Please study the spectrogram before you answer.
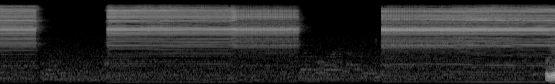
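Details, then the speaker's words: Watson coil tattoo machine, contact angle being adjusted: a high, raspy buzz in short runs as the contact screw sparks because the angle is wrong. "spark spark no spark you see what I'm saying the end of that that's one way to tune when you don't see the spark anymore you're doing something"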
